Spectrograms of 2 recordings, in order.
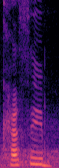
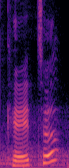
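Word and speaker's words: Käthe: world war caterpillar or kathy buchhler but the german pronunciation is cater she was born in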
